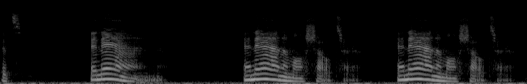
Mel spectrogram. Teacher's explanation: shelter an animal shelter don't forget to change and to n it's really a short e sound you don't open your mouth all the way to make a short a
